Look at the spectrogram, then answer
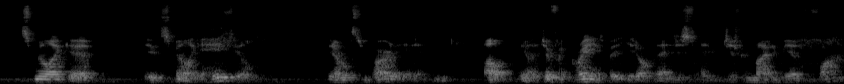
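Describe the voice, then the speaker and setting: At a fairly quick pace, a man talks in a space with audible room echo. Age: 50s. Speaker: food company founder and runner. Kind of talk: interview.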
